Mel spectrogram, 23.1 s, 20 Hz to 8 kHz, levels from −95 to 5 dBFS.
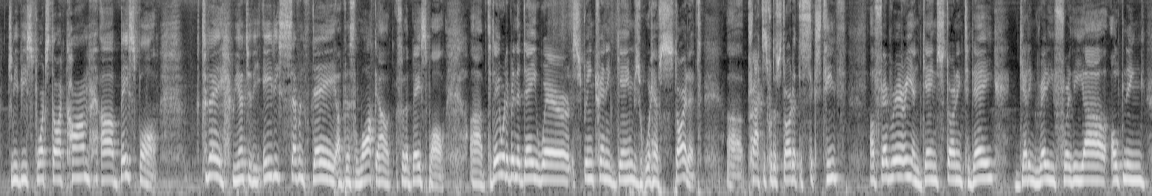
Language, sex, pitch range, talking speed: English, male, 165-200 Hz, 120 wpm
